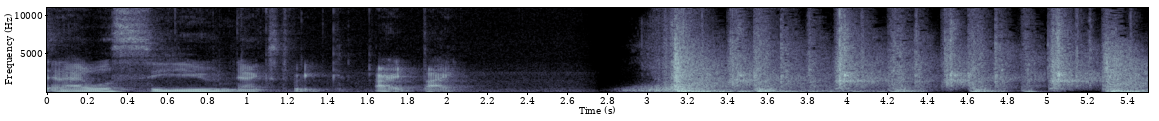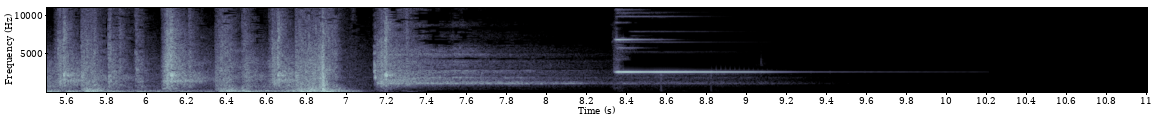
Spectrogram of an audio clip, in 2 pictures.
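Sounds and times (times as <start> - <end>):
notification bell ding: 8.4 - 9.8.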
